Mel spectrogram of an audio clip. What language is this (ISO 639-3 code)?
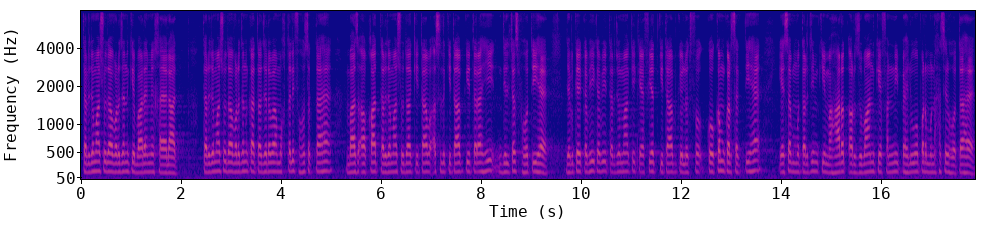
urd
